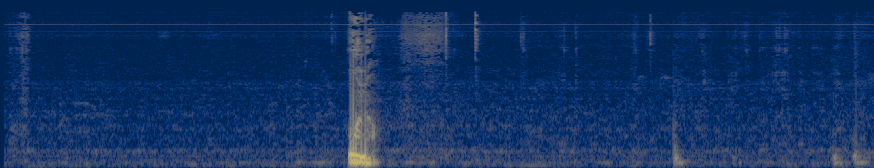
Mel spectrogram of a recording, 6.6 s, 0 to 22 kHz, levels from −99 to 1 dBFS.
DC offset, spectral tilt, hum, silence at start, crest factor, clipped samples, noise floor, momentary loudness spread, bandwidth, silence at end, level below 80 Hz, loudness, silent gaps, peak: under 0.1%; -7.5 dB/octave; none; 2.6 s; 24 dB; under 0.1%; -69 dBFS; 30 LU; 16.5 kHz; 3.75 s; -66 dBFS; -27 LUFS; none; -12 dBFS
